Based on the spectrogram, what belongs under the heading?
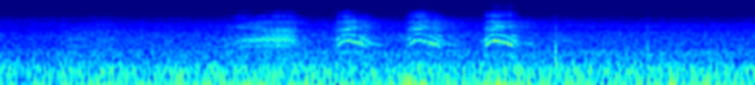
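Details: Crow fighting a hawk, possibly a northern goshawk or osprey; four harsh caws in quick succession in the middle, over steady low outdoor rumble.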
